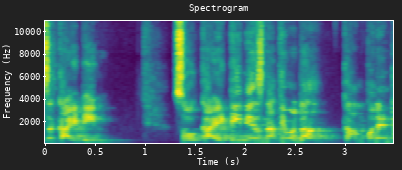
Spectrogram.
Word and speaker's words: chitin: Kitine or some pronounce it as a chitine but don't pronounce it's a chitine it's a kitine. So kitine is nothing but the component of what fungal cell wall fungal cellular cell wall.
